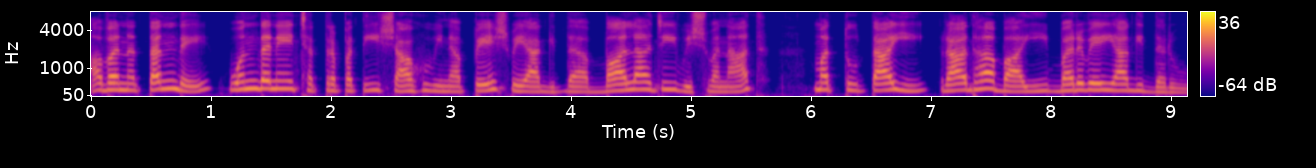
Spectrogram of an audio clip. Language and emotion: Kannada, neutral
